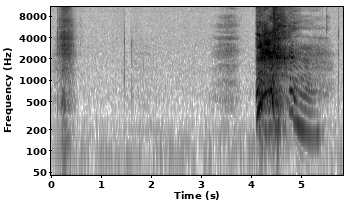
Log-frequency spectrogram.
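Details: Person sick with a cold, after trying chhinkni: a short breathy burst, then a loud, intense voiced sneeze with sharp onset and trailing tail; sneezing.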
